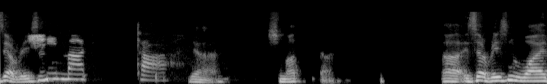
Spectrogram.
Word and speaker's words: 閉まった: Your pronunciation matters. You said that 閉まった。 shimada. 閉まった。 It sounds like a three more to me when you say it like that.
